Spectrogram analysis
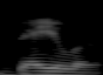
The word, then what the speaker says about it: Balor: Everybody gets on me on on YouTube for this Is It Baylor or Baylor? Baylor. Okay. Okay. That's what we're going to go with.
